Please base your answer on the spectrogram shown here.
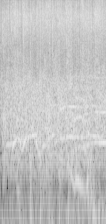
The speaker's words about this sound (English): Wow, do you ever get tired of that? Does an actor ever get tired of applause?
